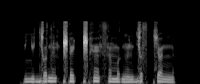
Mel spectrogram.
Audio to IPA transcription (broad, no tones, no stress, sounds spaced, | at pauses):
ʎ ɤ ɟ ɤ d œ̃ ǁ e ǁʰ ẽ s ə̃ m ə ɡ œ̃ ɟ ɤ s c œ n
